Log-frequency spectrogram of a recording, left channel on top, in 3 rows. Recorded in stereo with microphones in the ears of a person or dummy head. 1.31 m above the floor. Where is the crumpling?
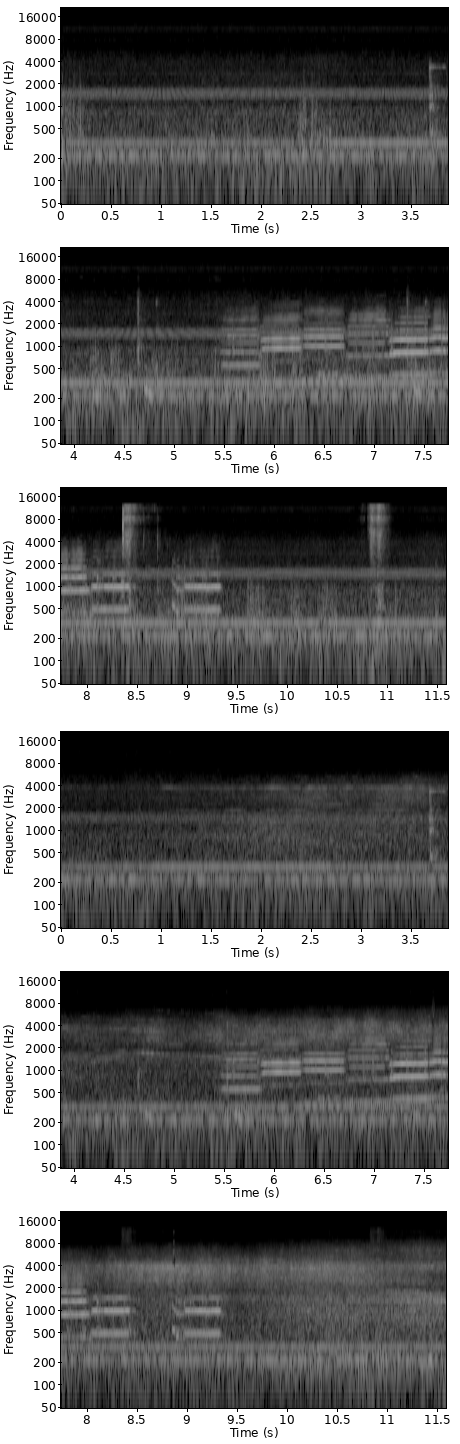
60° left (ahead or behind).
